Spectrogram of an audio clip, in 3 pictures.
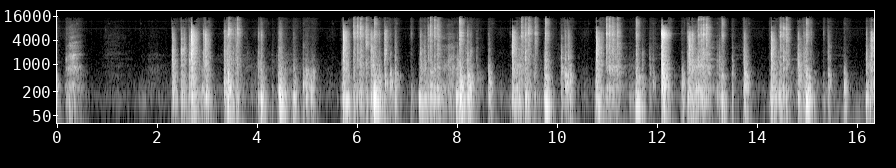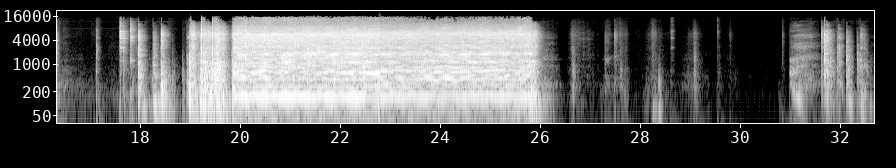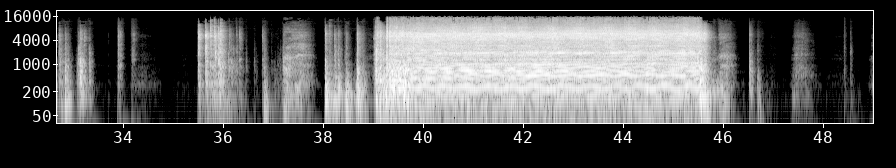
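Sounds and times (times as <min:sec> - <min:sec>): hand tools clicking and knocking: 0:02.3 - 0:05.1, 0:05.7 - 0:15.5, 0:17.1 - 0:26.0, 0:35.5 - 0:37.0
power tool motor running: 0:19.2 - 0:26.0, 0:39.1 - 0:45.7.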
